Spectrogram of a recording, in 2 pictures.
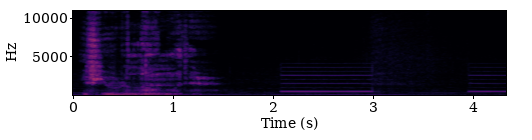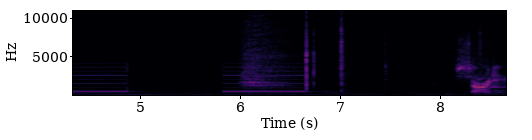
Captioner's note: phone beeping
